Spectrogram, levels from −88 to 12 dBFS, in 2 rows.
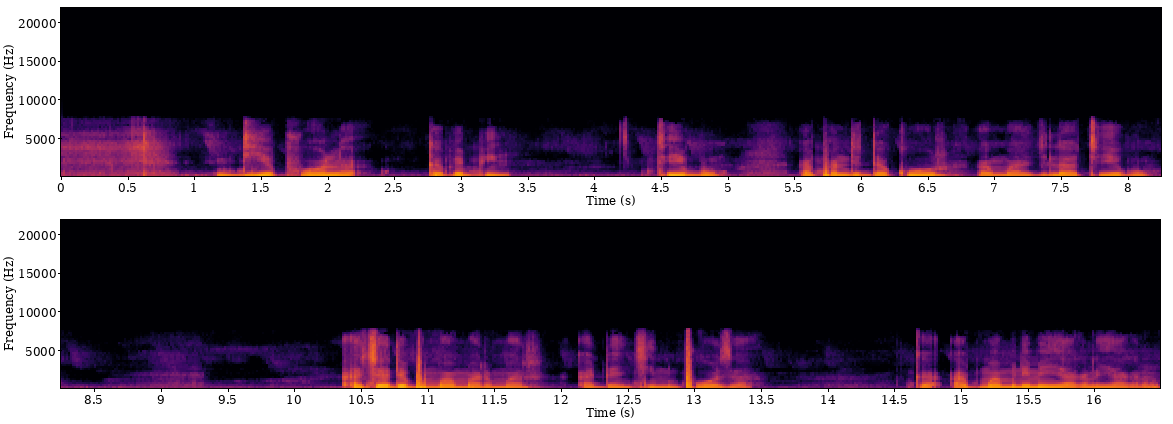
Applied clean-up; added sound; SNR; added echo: none; none; none; none.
